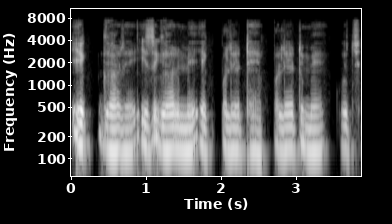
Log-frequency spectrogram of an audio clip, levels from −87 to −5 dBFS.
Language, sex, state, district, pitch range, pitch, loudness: Hindi, male, Bihar, Patna, 130-140 Hz, 130 Hz, -21 LUFS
